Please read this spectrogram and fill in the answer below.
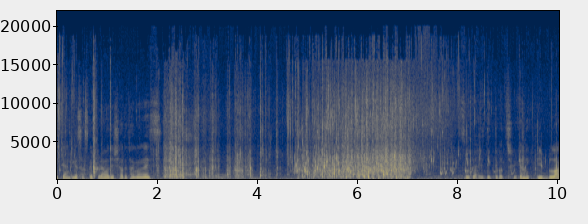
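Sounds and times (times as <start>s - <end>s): water running and splashing: 0.0s - 0.5s, 4.3s - 10.0s.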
